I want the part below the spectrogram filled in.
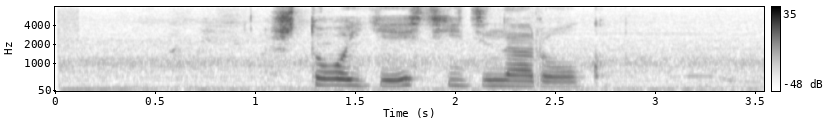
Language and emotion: Russian, neutral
